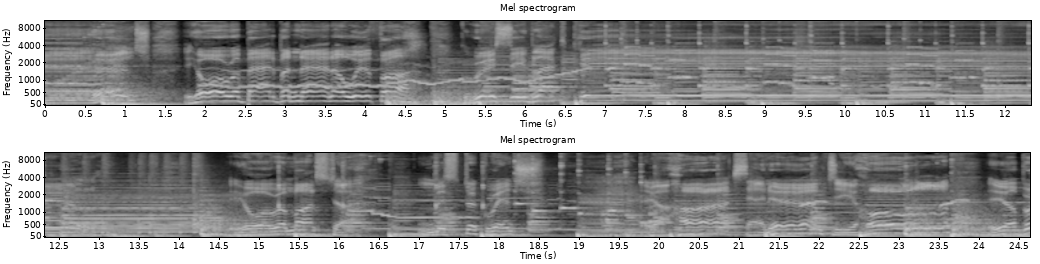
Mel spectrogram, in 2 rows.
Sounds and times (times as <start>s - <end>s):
Singing: 0.0s - 13.3s, 14.6s - 18.6s, 19.4s - 24.6s.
